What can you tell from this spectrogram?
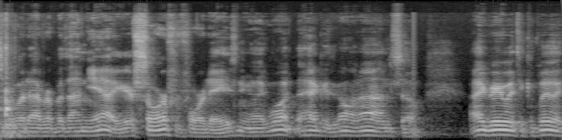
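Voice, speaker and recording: Noticeable background noise and audible room echo surround this recording. A man speaks at a very deep, low pitch with fairly even intonation. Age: 40s. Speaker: potter live-streaming. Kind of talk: casual chat. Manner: halting.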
